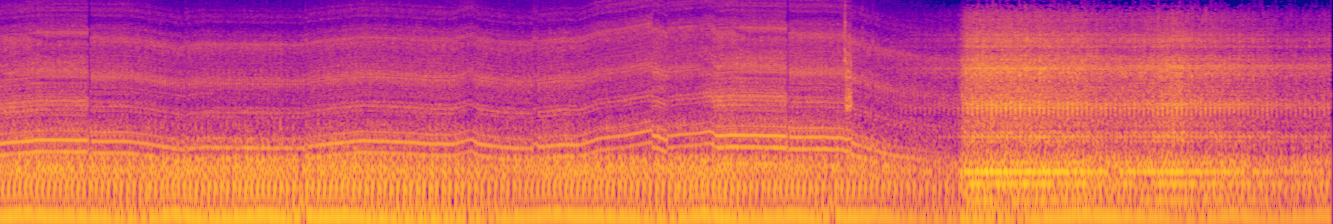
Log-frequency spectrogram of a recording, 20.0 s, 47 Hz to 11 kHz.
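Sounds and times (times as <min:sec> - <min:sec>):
vehicle engine running: 0:00.0 - 0:20.0
loud hissy engine noise: 0:08.0 - 0:17.1.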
